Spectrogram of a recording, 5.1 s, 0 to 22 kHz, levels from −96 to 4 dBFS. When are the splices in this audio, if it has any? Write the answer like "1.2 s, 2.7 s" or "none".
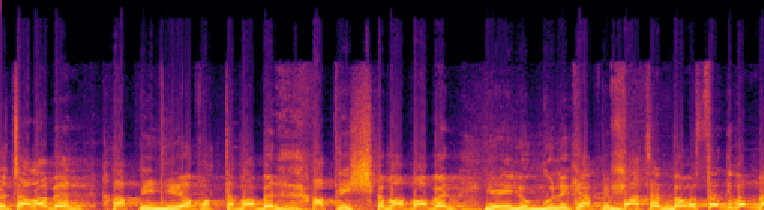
none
